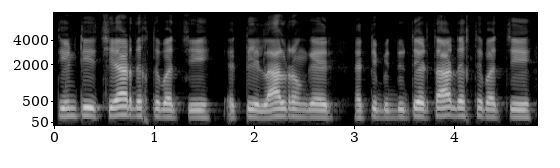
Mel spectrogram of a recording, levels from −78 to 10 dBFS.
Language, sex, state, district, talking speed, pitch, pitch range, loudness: Bengali, male, Assam, Hailakandi, 150 wpm, 150 Hz, 145-165 Hz, -18 LUFS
